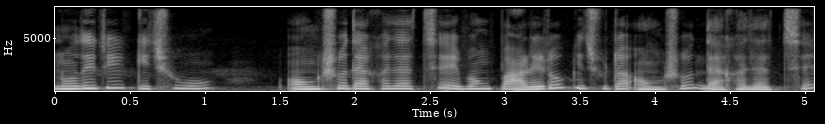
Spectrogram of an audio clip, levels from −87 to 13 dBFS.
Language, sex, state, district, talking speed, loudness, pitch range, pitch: Bengali, female, West Bengal, Malda, 130 wpm, -15 LUFS, 220-270 Hz, 250 Hz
